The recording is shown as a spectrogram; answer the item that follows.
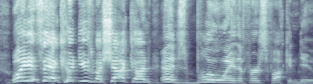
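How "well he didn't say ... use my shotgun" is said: very high, loud shrieked scream. Retelling what they screamed during a no-kill game mission: imitating a scream. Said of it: "if I just screamed".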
